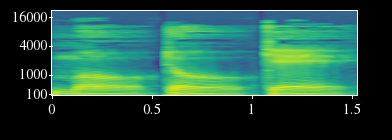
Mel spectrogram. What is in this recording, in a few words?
"motoke", concat syllables; Affixing experiment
